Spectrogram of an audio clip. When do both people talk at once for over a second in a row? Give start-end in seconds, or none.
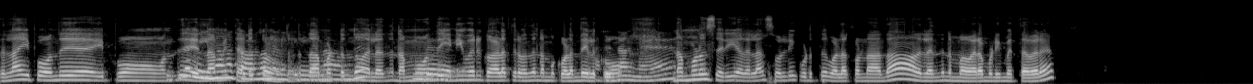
1.7-3.3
